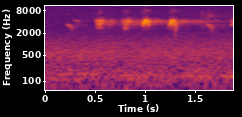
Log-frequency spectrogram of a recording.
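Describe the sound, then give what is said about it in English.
Wild birds call with a series of high, thin chirps, four or five short notes spaced about a quarter second apart, over faint outdoor background noise. “There's some wild type 2 birds around here, but I don't see them.”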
